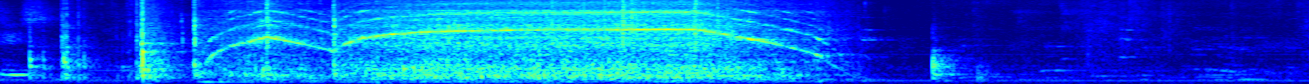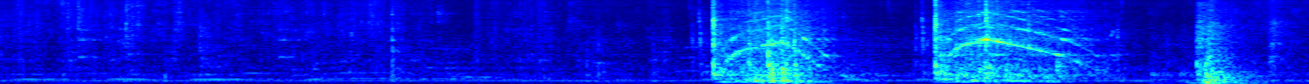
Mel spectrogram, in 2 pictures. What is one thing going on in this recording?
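A blender whirs loudly, revving up and winding down.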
